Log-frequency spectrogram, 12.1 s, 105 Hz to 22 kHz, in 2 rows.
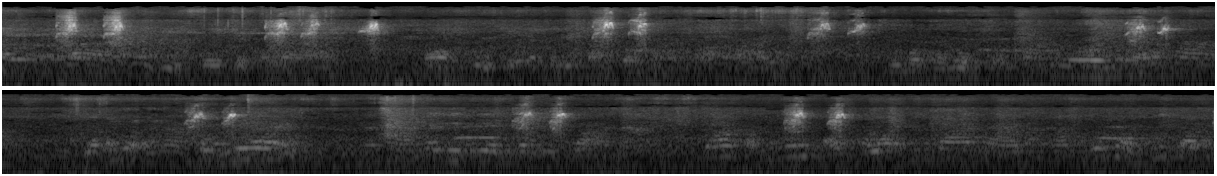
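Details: Twelve-day-old Streak-eared Bulbul chick in Ubon Ratchathani, Thailand, 14 April 2023, its eyes opened at seven days; short high thin chirps scattered irregularly over several seconds, with a man's speech and low hum throughout.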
